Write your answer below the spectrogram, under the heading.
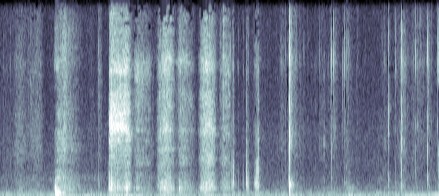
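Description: Clear adhesive tape being pulled off its roll and wound around a person's waist, in several short noisy pulls; the longest comes just under two seconds in, with a sharp click a little past four seconds.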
